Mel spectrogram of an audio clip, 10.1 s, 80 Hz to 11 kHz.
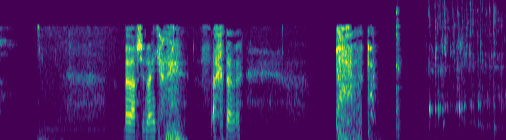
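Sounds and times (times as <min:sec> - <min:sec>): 
speech: 0:02.5 - 0:03.6, 0:04.2 - 0:05.0
woman faintly clearing her throat: 0:06.7 - 0:07.6
quiet clinks of a glass: 0:07.9 - 0:10.1
soft trickle of water in a glass: 0:08.5 - 0:10.1.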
